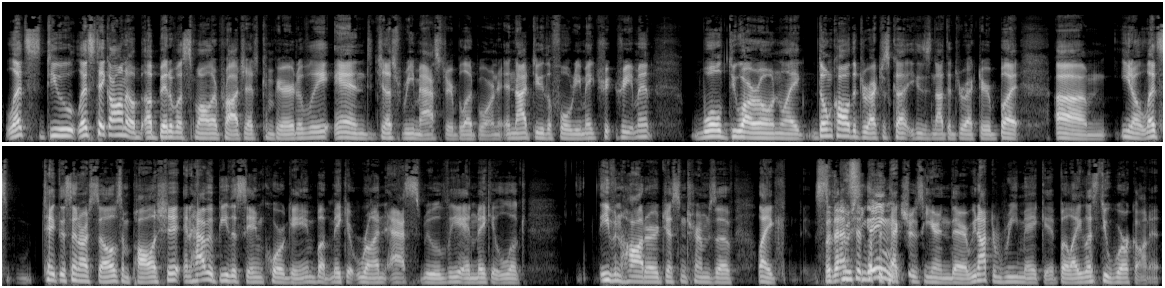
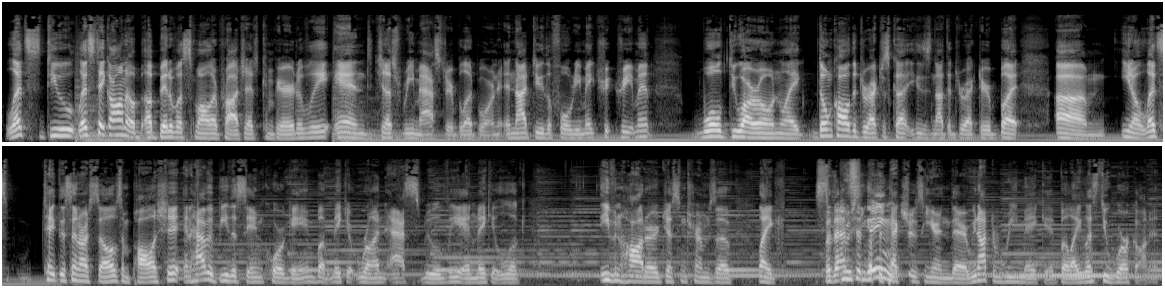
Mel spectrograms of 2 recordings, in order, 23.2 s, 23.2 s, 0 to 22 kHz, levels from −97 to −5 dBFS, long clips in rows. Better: first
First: none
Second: background music; noticeable; throughout; 15 dB below the speech

